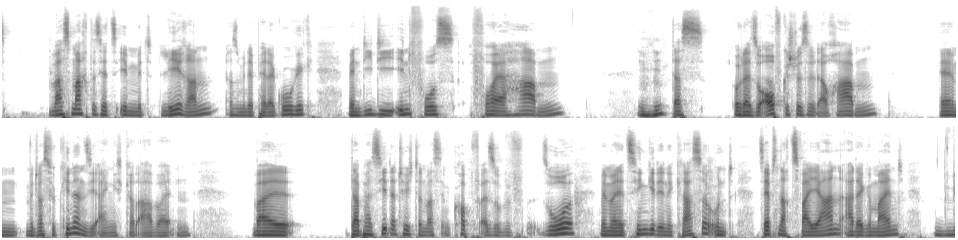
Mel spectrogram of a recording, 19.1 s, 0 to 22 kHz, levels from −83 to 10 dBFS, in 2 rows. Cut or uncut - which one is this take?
uncut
